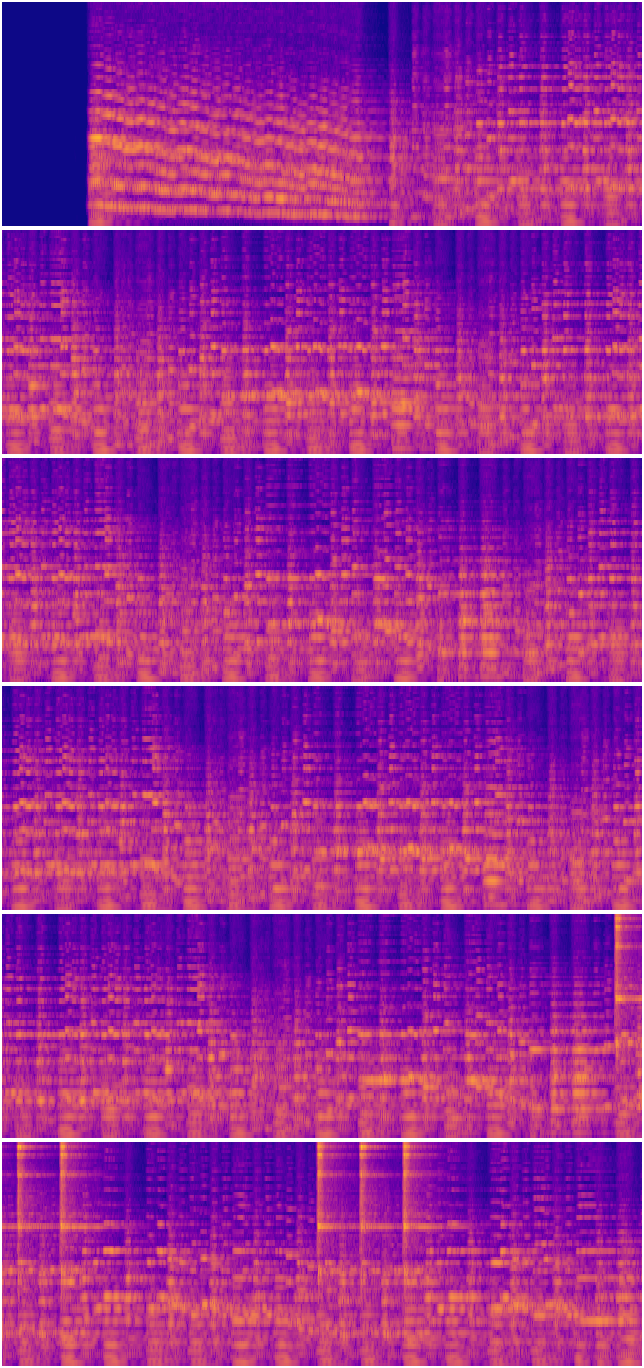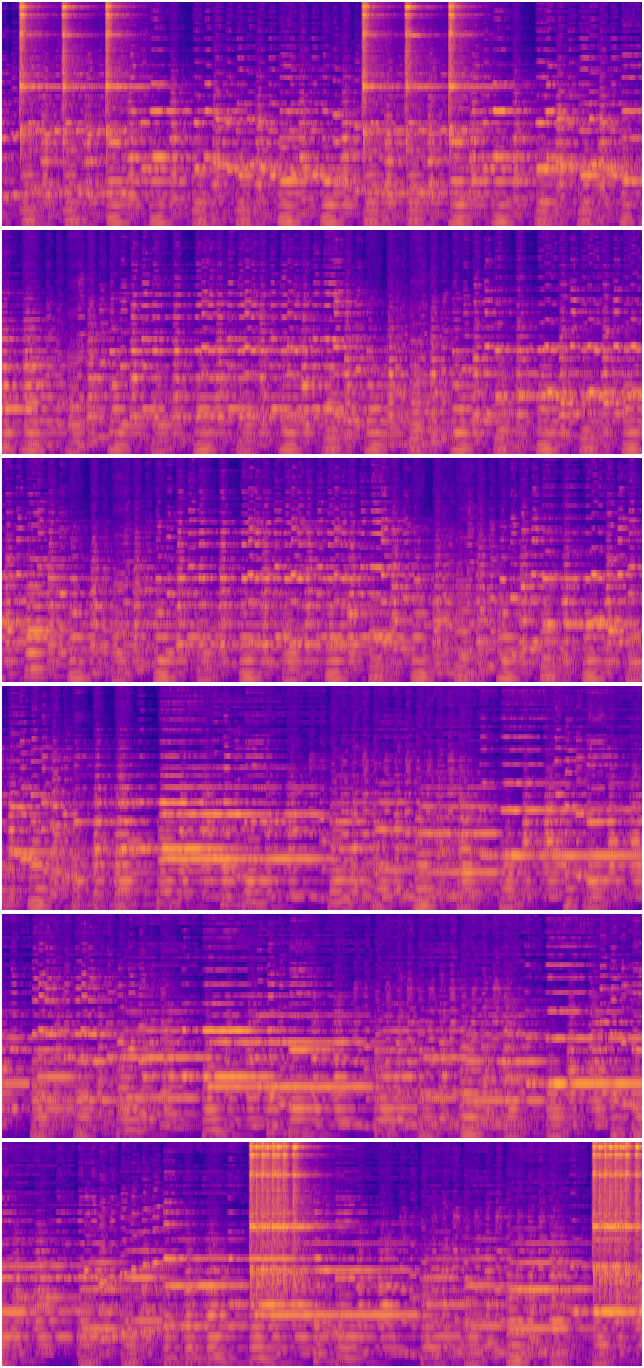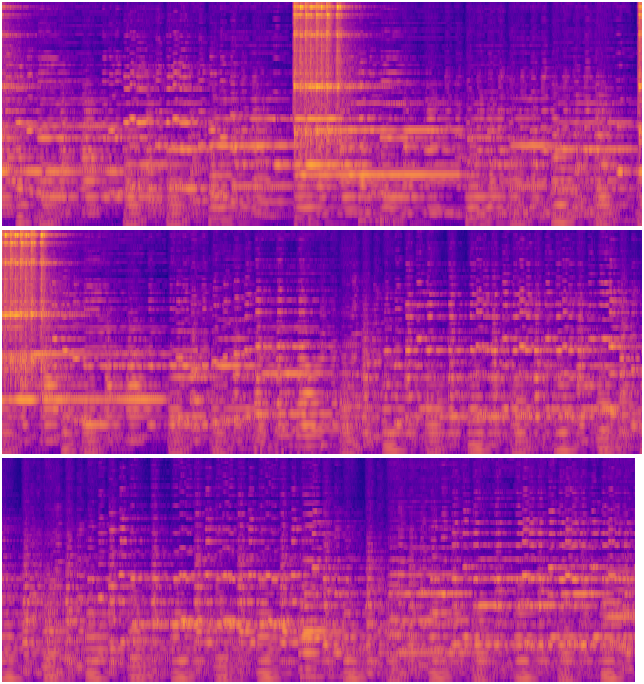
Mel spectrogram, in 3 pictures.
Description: traditional Polish work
